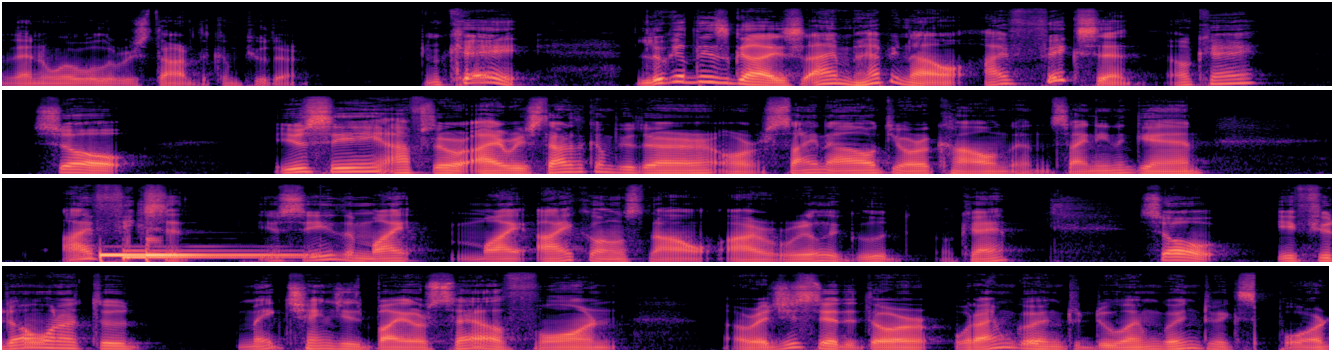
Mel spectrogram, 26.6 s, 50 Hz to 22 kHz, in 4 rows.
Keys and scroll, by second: 12.7-13.7 typing, 13.9 Return.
